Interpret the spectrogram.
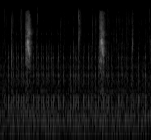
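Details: Four quick, harsh chirps in three seconds from a Eurasian tree sparrow, heard on an early June afternoon with a low, even hum underneath.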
